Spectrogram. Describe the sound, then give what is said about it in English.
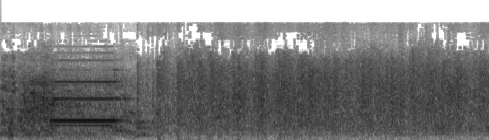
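A loud, flat game show buzzer signalling a contestant's disqualification blares for about a second in a steady harmonic drone, then cuts off into a sustained wash of audience applause and chatter. “It was the buzzer.”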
